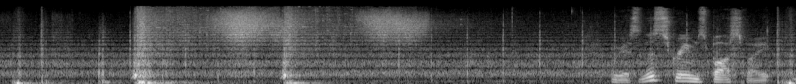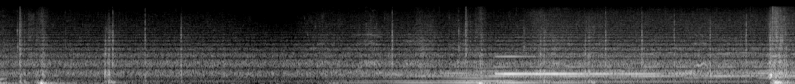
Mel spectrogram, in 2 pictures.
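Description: Light footsteps tap quickly.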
